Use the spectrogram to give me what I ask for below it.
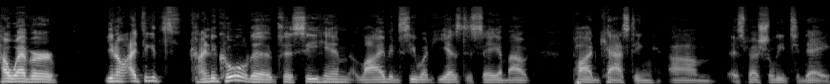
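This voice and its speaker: This man talks at a moderate pace and a medium pitch with ordinary pitch variation, in a plain, everyday voice. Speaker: podcast network founder and host. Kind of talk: weekly update monologue. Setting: podcast studio.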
